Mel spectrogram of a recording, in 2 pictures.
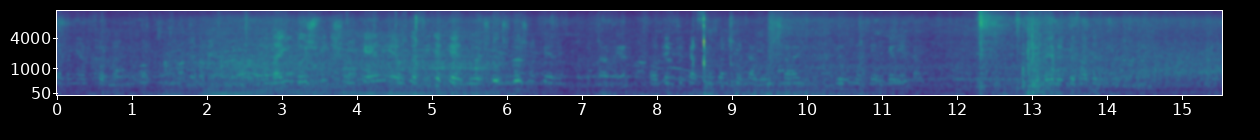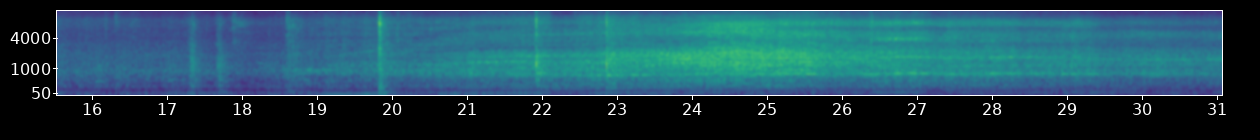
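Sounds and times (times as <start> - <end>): bus engine and drivetrain whine: 0.0 - 31.0.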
